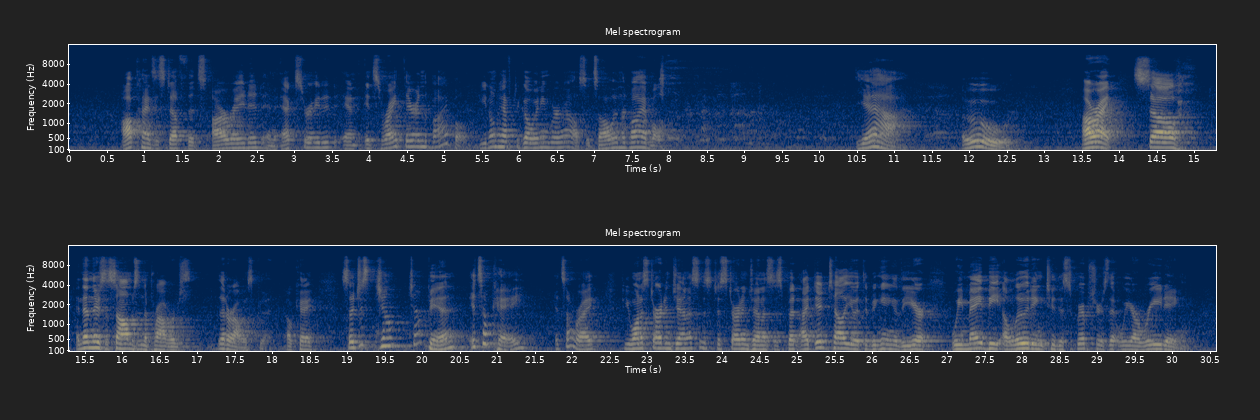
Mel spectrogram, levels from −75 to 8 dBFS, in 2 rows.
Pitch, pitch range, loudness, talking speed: 150 Hz, 135-175 Hz, -29 LUFS, 175 wpm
